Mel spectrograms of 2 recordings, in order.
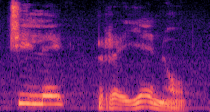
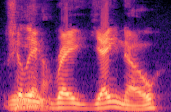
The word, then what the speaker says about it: chile relleno: How do you go about pronouncing it with a typical Spanish pronunciation? Chile relleno. – Mm-hmm. – Chile relleno. – Chile relleno. – Chile? – Not chili relleno.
